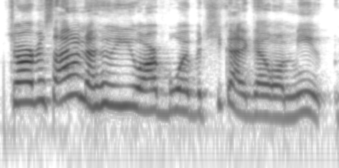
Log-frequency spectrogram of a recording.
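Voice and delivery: loud, sharp telling-off of a chat troll; scolding a troll. Real, not acted. Streamer scolds a troll in chat, loud and sharp. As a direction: put the troll in his place, loudly.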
